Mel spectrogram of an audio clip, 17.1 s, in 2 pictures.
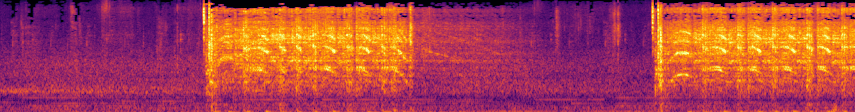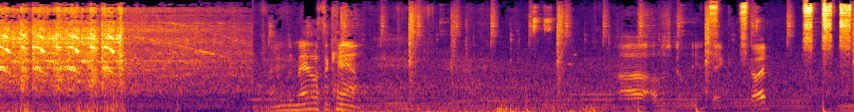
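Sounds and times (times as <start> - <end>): car engine cranking on starter: 2.0 - 4.4, 6.5 - 10.7.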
